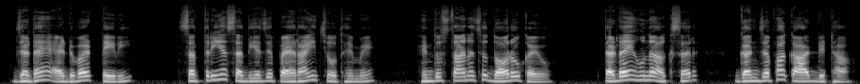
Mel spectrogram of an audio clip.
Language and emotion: Sindhi, neutral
